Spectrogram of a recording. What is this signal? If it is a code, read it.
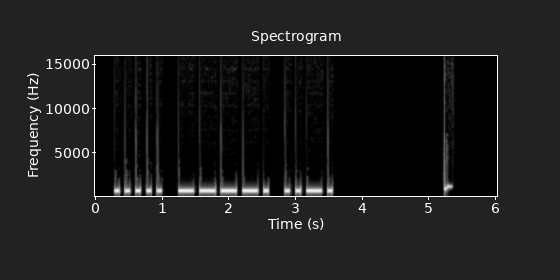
Morse code, heard as a keyed tone, about 15 wpm, 700 Hz. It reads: 59F
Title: K1USN SST QSO Practice 15wpm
